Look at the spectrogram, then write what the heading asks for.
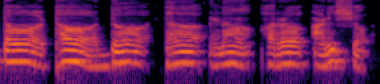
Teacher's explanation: उदाहरण म्हणून ट, ठ, ड, ढ, ण, र आणि श इत्यादी व्यंजनांचं मूर्धा हे उच्चारण स्थान आहे. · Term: मूर्धन्य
